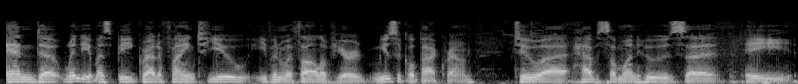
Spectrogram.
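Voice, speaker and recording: A man hosting a radio interview, speaking haltingly with many fillers. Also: on the low side, a little mellow, dull audio.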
